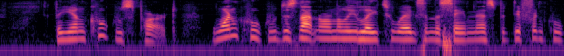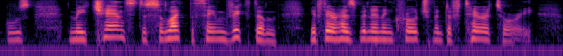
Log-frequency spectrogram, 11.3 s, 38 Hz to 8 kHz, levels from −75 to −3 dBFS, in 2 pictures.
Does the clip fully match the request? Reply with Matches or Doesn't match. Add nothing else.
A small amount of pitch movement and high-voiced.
Matches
